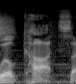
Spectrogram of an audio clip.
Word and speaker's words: Wilcots: Is his last name spelled W-I-L-C-O-X or C-O-T-S? How do you pronounce it? Do you pronounce it Wilcots or Wilcox? – Wilcots. I think it's C-O-T-T-S.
